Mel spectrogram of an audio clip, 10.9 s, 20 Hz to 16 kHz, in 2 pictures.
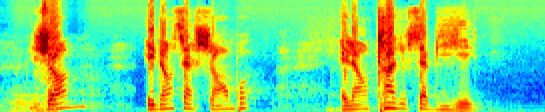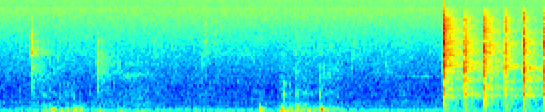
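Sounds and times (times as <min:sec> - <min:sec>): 
speech: 0:00.3 - 0:00.8, 0:01.4 - 0:02.6, 0:03.4 - 0:04.8
loud sharp knocks on a door: 0:09.9 - 0:10.8.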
